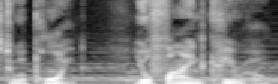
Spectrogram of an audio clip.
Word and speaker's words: Cairo: You'll find Cairo, pronounced Cairo, not like the city in Egypt.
